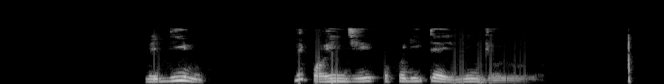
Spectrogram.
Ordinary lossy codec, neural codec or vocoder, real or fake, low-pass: MP3, 24 kbps; none; real; 5.4 kHz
